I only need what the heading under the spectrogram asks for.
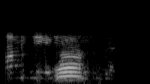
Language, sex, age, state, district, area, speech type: Dogri, female, 45-60, Jammu and Kashmir, Reasi, rural, conversation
